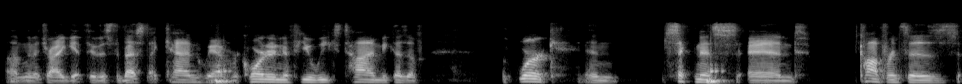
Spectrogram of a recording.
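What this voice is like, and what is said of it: Congested, sick-sounding voice. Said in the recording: “I have a bit of a cold. ... I sound awkward, maybe.”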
